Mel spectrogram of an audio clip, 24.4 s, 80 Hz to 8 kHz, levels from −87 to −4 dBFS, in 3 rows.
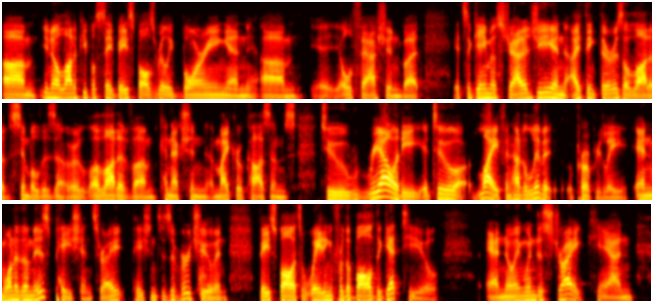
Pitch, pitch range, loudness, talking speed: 110 Hz, 100-130 Hz, -27 LUFS, 185 wpm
